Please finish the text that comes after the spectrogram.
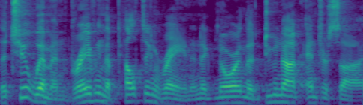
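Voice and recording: With lively intonation, a speaker is reading aloud in a natural voice.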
